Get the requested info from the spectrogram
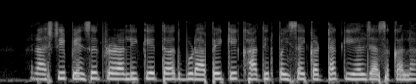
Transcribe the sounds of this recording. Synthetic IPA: ɾaːʃʈɾiepẽːnsənpɾəɽaːliket̪ət̪ʰbʊɽ̤aːpekekʰaːt̪ɪɾpɐɪsaɪkəʈʰːakiɦəld͡ʒaːsəkaːlaː

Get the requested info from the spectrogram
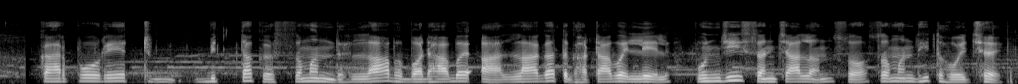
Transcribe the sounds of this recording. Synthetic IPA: kaɾpoɾeʈbit̪ːəksəmənd̪ʱlabʱbəd̪ʱabɛalaɡət̪ɡʱəʈabɛlel | pund͡ʒisənt͡ʃalənsə̃səmbənd̪ʱit̪ɦojt͡ʃʰɛ

